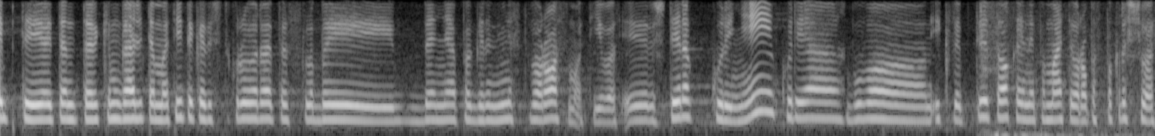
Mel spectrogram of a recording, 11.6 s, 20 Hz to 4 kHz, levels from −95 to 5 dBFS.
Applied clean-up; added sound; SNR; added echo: none; Mechanisms; 19 dB; none.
